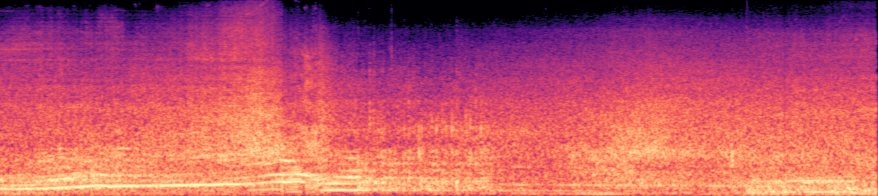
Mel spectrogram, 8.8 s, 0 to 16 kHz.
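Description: BMW M4's twin-turbo straight-six accelerating away, its note rising steadily for about three seconds and then dropping. Lower engine and traffic noise follows.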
